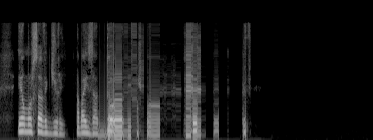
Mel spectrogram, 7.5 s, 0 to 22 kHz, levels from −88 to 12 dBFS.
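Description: From 1.97 s to 4.96 s the speech becomes a rigid, metallic buzz fixed at 93.8 Hz that only loosely follows the words. This is likely robotic sound from repeated short buffers: a slice of about 10.7 ms is replayed over most of that stretch while the real audio is skipped.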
